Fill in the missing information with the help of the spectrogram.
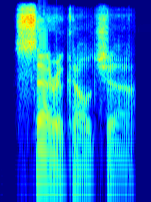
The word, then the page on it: sericulture: British English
